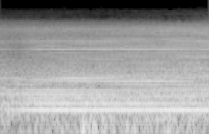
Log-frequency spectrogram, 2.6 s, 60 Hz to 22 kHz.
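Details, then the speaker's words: CompAir Hydrovane 707 rotary screw compressor, 460 V 3-phase, just over 28,000 hours, tank open blowing to atmosphere through hose: steady even drone with rushing air, no knocks; running normally while building pressure. "see it building pressure from the top of the screw. You hear the air."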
